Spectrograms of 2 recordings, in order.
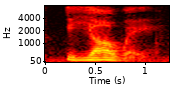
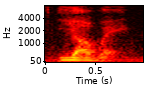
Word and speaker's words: Yahweh: So the general consensus of opinion is that the name was to be pronounced Yahweh. Okay? Yahweh. But somewhere along the line, the pronunciation of Jehovah or Jehovah came from it, and it became the more popular. But Yahweh is probably the correct pronunciation, though we don't know for sure.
